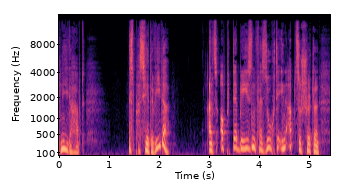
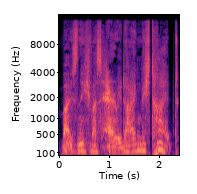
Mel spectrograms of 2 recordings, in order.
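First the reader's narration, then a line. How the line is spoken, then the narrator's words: Murmured. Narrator (German): murmelte Hagrid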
